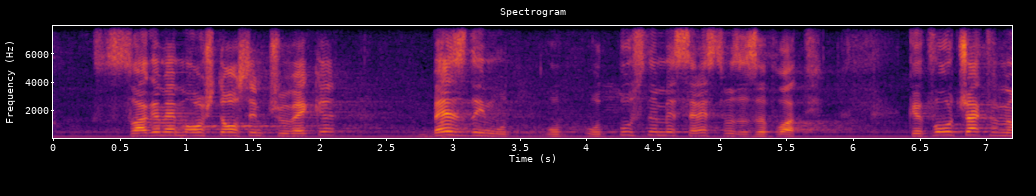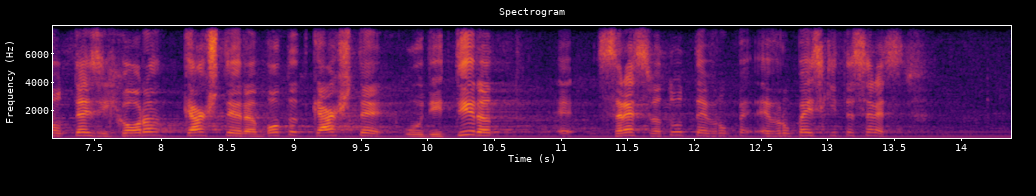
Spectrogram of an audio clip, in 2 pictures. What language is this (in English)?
Bulgarian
